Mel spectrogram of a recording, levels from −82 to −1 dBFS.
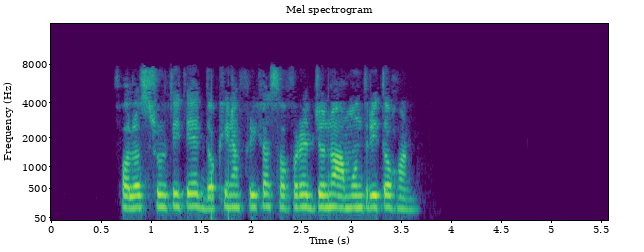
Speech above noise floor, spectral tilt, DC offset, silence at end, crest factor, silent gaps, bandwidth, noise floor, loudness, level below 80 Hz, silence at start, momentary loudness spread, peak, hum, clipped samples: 71 dB; -5 dB/octave; under 0.1%; 1.9 s; 16 dB; none; 8.2 kHz; -87 dBFS; -17 LUFS; -54 dBFS; 0.7 s; 5 LU; -2 dBFS; none; under 0.1%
